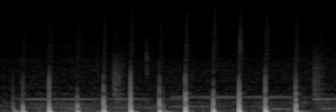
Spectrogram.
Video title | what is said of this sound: Onimart Overtime: Thor's Cheesy Bread and Potluck Foods for Friend Housewarming!- | The knock test seems good though, right? It sounds hollow. It doesn't sound like wet.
